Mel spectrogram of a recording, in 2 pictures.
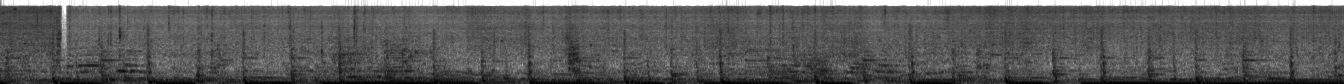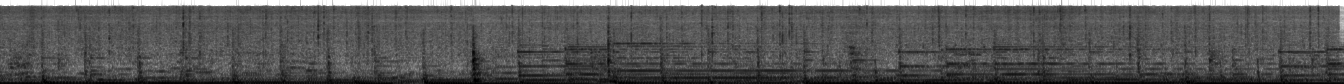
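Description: Eggs with chopped nopales and onion frying in a nonstick pan, sizzling steadily as a spatula stirs and scrapes through them, over a low rumble.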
